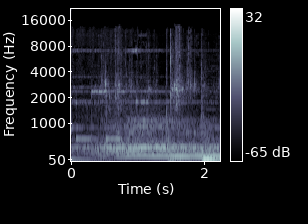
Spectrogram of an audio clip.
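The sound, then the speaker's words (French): Wind in the Sahara desert howls steadily, a continuous whistling moan over a low rumbling roar, with a stronger gust swelling near the end. No voices. “Écoute le vent, c'est le Sahara qui pleure.”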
